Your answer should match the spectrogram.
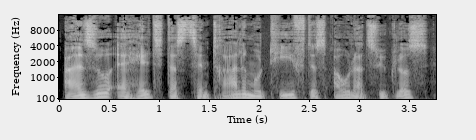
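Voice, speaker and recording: Deep-voiced male documentary narrator. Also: lively intonation, unhurried. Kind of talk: scripted narration. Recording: dry studio voice-over.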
